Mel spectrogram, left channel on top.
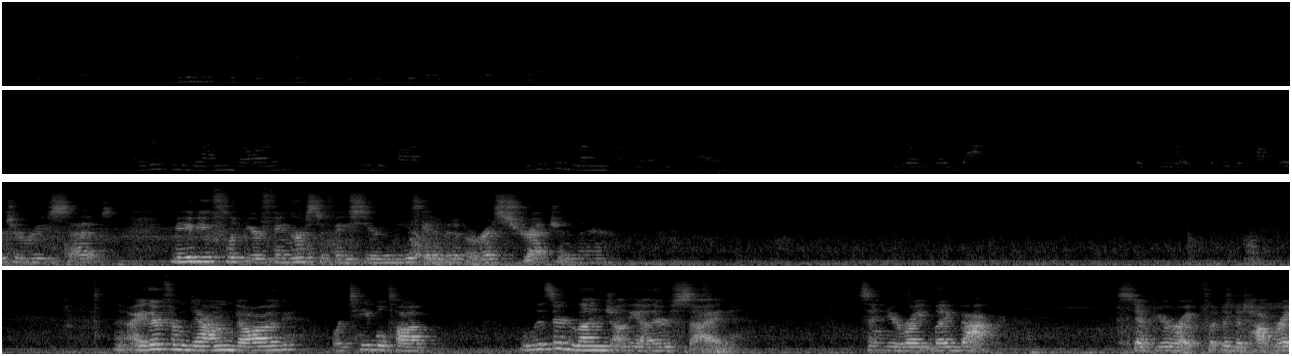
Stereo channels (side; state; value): left; quieter; 39.7 dB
